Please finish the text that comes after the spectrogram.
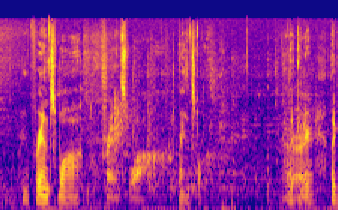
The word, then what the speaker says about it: Francois: Kiske and Francis? Francois.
